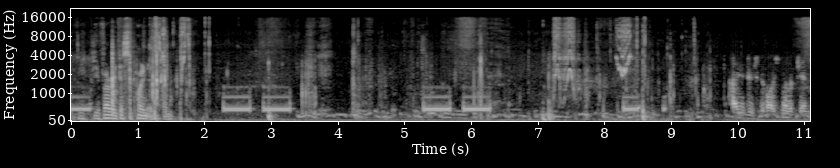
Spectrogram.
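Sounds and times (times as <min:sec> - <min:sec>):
telephone ringback tone: 0:02.3 - 0:03.4, 0:05.3 - 0:06.3.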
